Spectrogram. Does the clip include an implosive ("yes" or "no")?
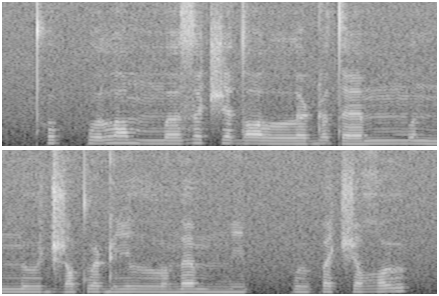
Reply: no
